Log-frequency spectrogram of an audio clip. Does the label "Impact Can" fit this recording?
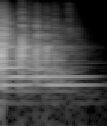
Yes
